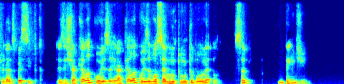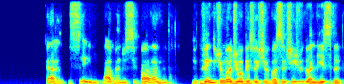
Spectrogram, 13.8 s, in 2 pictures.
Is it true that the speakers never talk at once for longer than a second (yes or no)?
yes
